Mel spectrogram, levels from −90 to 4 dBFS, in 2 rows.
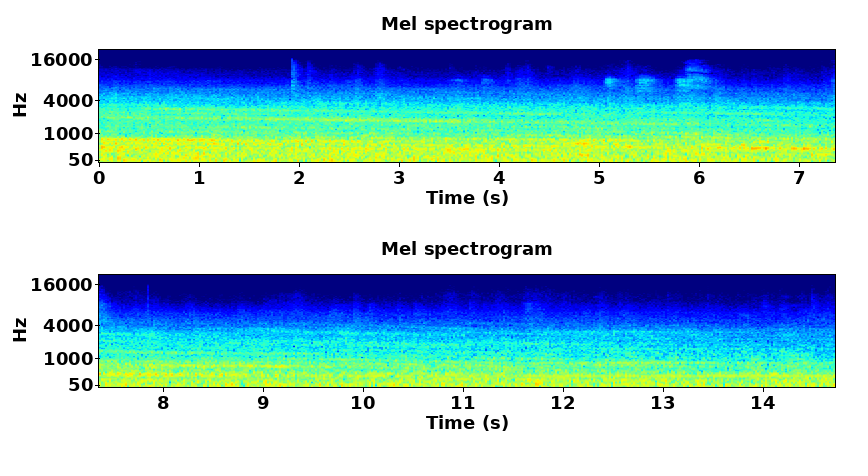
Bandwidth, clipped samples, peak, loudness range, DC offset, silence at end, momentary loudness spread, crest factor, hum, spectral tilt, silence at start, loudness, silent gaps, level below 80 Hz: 14 kHz; under 0.1%; -12 dBFS; 6 LU; under 0.1%; 0 s; 7 LU; 16 dB; none; -6.5 dB/octave; 0 s; -29 LUFS; none; -36 dBFS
